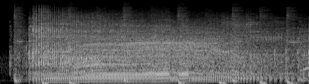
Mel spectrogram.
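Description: Gas-powered weed whacker running steadily right after a cold start from a primed engine, a loud close buzzing two-stroke drone with wavering pitch and small sputtering dips, no talking.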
